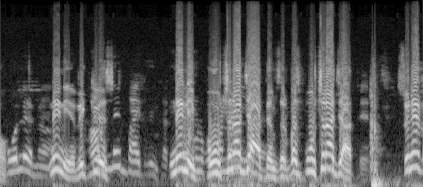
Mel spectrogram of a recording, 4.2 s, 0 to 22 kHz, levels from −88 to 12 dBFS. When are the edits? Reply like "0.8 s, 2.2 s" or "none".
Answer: none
